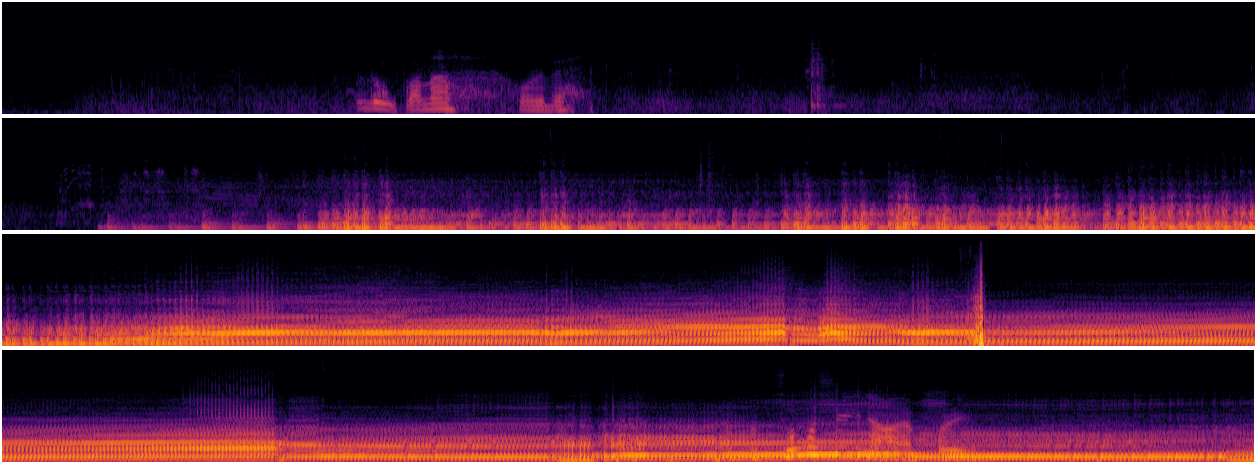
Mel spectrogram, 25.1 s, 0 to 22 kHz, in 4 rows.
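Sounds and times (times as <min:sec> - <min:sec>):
motorcycle engine accelerating: 0:06.6 - 0:25.0.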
